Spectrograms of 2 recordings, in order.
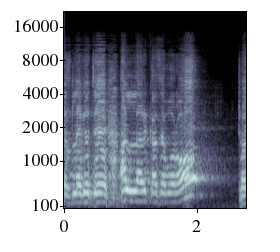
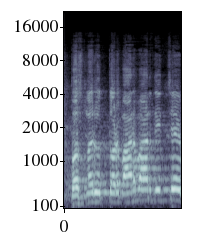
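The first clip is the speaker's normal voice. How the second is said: ordinary delivery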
